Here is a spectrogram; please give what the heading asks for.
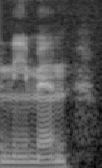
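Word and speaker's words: Neumann: I want to upgrade though, so I'm highly considering upgrading to a Neiman or Newman, depending on how you pronounce it.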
